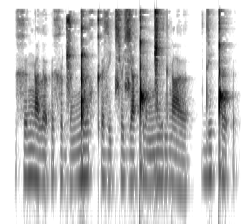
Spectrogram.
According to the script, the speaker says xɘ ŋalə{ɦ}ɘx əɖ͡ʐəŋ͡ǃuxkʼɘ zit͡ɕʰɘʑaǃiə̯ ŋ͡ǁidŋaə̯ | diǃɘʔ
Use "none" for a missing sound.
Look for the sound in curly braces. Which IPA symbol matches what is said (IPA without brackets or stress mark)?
ʔ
